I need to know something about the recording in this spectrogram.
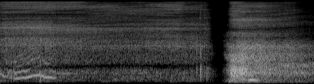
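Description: Steady, airy, deliberate breathing through one nostril while the other nostril is held shut, a long hissing inhale or exhale through the nose, then a brief pause and a second breath, with no talking.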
